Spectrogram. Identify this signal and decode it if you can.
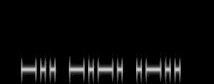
Morse code, heard as a keyed tone, about 25 wpm, 700 Hz. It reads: DCL
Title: USA Call Sign Postfixes - 3 Letters 25wpm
